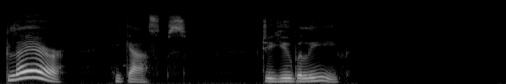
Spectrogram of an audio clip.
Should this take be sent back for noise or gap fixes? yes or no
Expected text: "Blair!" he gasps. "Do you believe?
no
